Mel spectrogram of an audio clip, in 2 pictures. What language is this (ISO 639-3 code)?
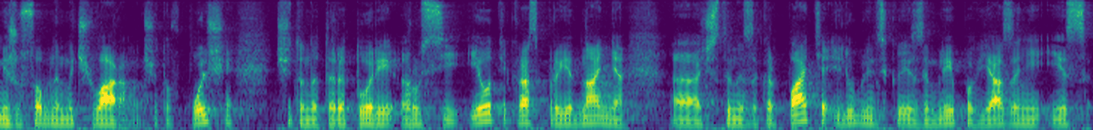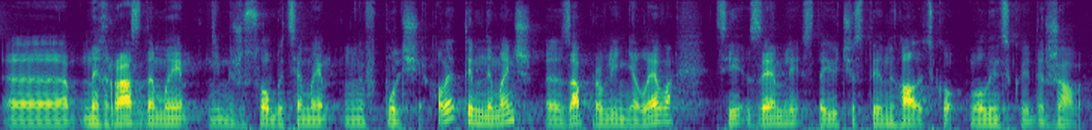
ukr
